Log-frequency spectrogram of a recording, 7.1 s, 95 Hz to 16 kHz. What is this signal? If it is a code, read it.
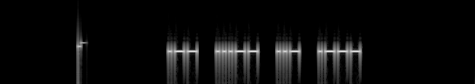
Morse code, heard as a keyed tone, about 25 wpm, spaced as for 18 wpm, 700 Hz. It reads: W3UJ
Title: USA Call Signs - 4 Characters - 2x Character Spacing - 25wpm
